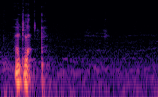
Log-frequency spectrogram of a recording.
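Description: One short spoken word, followed by a faint click and then quiet room tone.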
